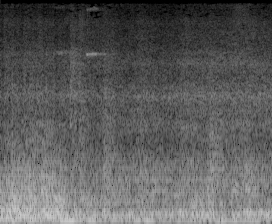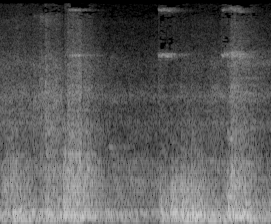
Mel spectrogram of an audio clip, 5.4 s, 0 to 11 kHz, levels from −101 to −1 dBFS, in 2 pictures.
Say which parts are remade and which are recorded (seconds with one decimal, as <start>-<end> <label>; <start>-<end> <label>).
0.0-5.4 recorded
